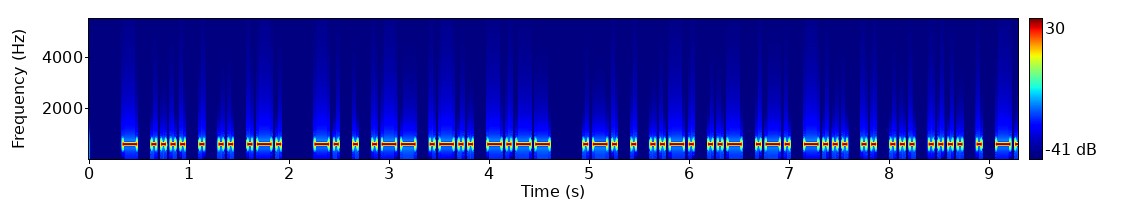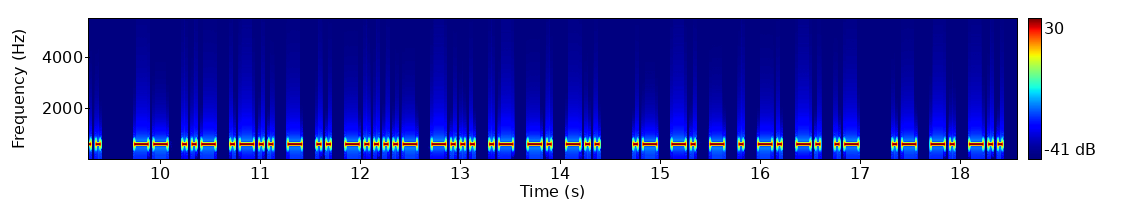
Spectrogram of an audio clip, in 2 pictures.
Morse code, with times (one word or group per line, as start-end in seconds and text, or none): 0.3-1.9 THEIR
2.3-4.6 NEWLY
4.9-9.4 REFURBISHED
9.7-14.4 MULTI-BAND
14.7-17.0 ANTENNA
17.3-18.4 AND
